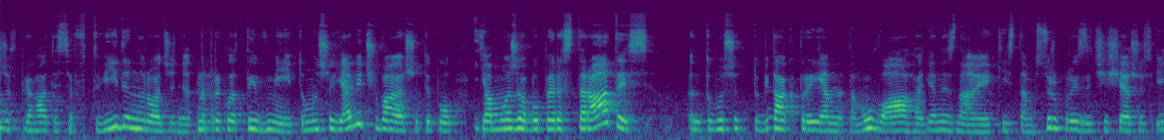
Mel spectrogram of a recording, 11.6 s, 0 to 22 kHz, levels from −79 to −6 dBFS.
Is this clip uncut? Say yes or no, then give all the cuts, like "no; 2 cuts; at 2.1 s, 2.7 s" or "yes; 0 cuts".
no; 4 cuts; at 2.0 s, 4.7 s, 7.7 s, 9.2 s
